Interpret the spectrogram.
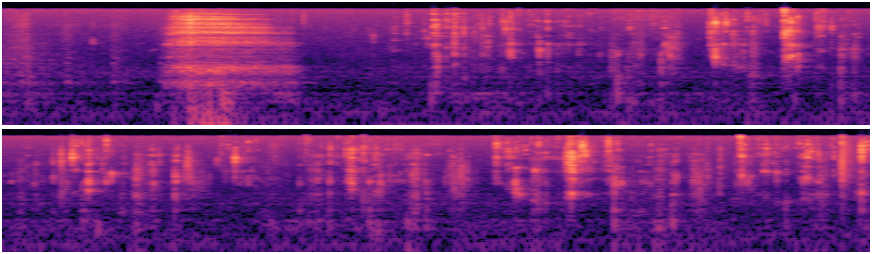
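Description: A loud breathy sigh of regret about a second in, then close-miked chewing of spicy chicken feet, with a steady run of small wet clicks and smacks from the mouth.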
